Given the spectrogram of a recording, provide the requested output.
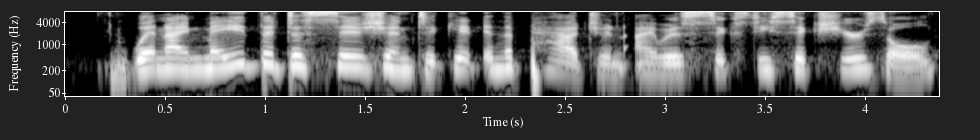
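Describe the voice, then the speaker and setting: A plain, everyday voice: a woman at medium pitch, moderate pace and lively intonation, in a dry, close sound with no echo and a very clean recording over a silent background. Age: 60s. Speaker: senior pageant titleholder. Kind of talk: public comment speech. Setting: city council meeting.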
